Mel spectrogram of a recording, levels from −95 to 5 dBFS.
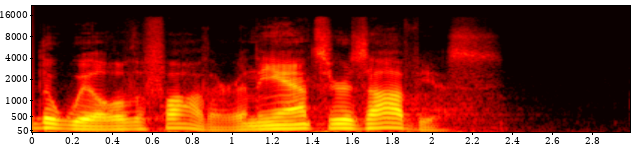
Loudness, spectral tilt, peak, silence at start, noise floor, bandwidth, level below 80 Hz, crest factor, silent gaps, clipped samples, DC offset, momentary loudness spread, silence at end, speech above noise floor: -24 LUFS; -7.5 dB/octave; -6 dBFS; 0 s; -77 dBFS; 15 kHz; -50 dBFS; 18 dB; none; under 0.1%; under 0.1%; 7 LU; 0.8 s; 53 dB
